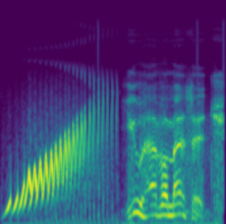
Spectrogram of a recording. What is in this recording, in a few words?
Robomessage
